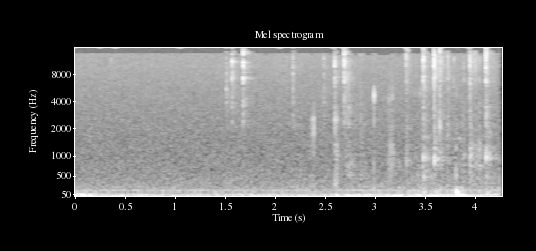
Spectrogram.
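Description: Faint typing on a computer keyboard: a handful of light key clicks, mostly in the second half, against near silence.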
